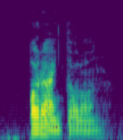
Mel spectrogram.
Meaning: disproportionate
- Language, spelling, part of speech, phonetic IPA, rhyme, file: Hungarian, aránytalan, adjective, [ˈɒraːɲtɒlɒn], -ɒn, Hu-aránytalan.ogg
